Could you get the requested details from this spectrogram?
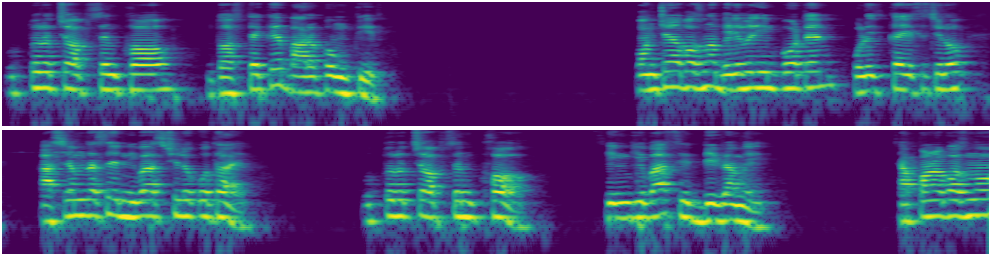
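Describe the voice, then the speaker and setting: Brisk man teaching exam questions. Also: fairly high pitch, fairly bright tone, echoey room. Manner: brisk, drilling, repeats checks with listeners. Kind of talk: rapid MCQ exam lesson.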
